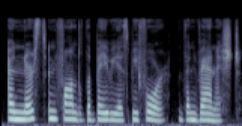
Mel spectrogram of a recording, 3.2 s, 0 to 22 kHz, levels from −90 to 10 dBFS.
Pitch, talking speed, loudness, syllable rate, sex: 215 Hz, 185 wpm, -17 LUFS, 5.9 syllables/s, female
